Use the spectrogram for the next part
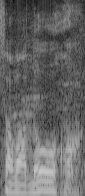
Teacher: os pesquisadores perceberam que este R desaparece em alguns lugares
